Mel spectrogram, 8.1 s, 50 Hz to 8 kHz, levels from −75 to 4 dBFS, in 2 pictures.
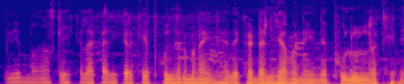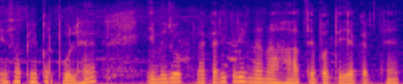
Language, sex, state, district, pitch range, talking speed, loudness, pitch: Chhattisgarhi, male, Chhattisgarh, Sarguja, 110-135 Hz, 235 wpm, -22 LUFS, 120 Hz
